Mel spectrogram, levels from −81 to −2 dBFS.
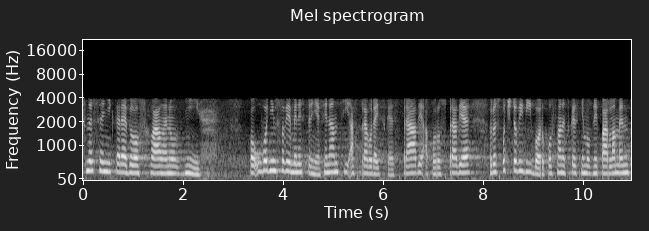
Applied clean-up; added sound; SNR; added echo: none; none; none; none.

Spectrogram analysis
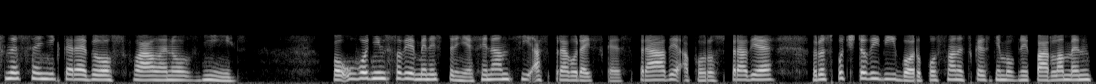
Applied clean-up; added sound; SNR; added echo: neural diffusion model UNIVERSE++.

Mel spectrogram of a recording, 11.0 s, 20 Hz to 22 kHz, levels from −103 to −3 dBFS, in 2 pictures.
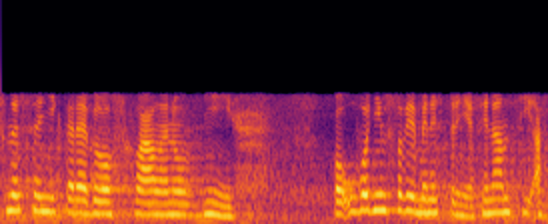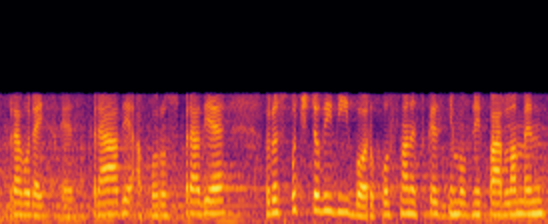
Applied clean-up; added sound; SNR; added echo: none; Bowed string instrument; 15 dB; none.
